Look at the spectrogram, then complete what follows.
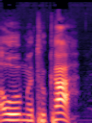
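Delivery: stress on final syllable ka. Teaching a Hebrew greeting, Umetuka with stress on last syllable ka. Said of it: "last syllable".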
